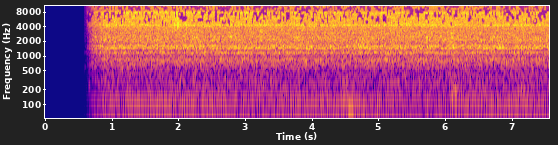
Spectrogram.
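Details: Seagate BarraCuda 8TB ST8000DM004 HDD (22 power-ons, 10,325 hours, 2118 reallocated sectors): soft steady hum with faint whine, running quietly after the noisy drive's SATA adapter board was swapped for another maker's.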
